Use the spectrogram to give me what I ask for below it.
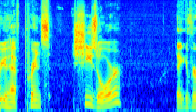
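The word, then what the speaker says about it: Xizor: Then at Initiative 4 you have Prince Shizor. Thank you for pronouncing his name correctly.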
